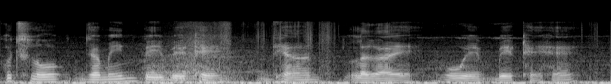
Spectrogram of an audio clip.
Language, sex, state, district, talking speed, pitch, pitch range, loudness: Hindi, male, Rajasthan, Jaipur, 100 wpm, 100 Hz, 95-110 Hz, -17 LUFS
